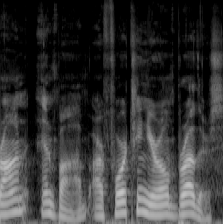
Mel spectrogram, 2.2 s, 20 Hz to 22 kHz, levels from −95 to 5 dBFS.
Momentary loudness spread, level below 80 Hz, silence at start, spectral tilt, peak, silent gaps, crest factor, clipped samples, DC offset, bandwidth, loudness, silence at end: 9 LU; -50 dBFS; 0 s; -7.5 dB/octave; -12 dBFS; none; 16 dB; under 0.1%; under 0.1%; over 20 kHz; -27 LUFS; 0 s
